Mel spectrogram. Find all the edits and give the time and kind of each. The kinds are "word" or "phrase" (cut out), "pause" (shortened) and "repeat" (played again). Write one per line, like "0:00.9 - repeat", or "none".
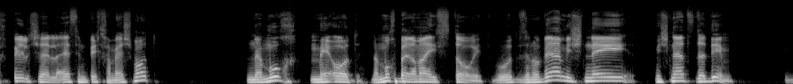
none

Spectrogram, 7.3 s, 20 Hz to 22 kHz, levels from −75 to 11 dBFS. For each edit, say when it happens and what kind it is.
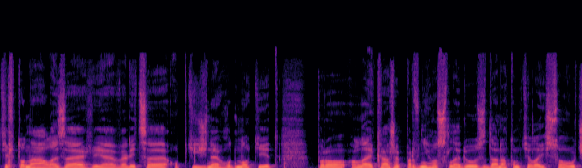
none

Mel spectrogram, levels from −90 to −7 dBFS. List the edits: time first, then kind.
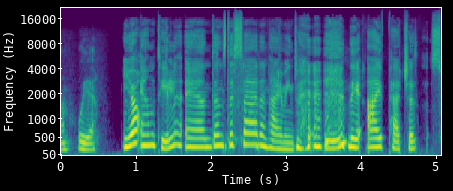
0:01.0 - phrase
0:02.2 - word
0:03.1 - word

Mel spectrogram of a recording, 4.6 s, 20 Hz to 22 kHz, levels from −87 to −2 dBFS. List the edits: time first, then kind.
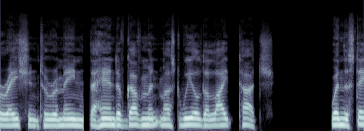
0:01.0 - word

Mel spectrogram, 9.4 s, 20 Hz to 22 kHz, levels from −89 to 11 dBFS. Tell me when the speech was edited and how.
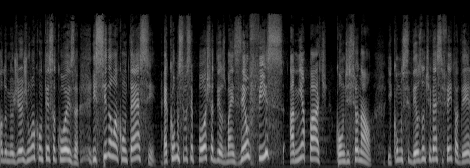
0:01.1 - word
0:03.2 - pause

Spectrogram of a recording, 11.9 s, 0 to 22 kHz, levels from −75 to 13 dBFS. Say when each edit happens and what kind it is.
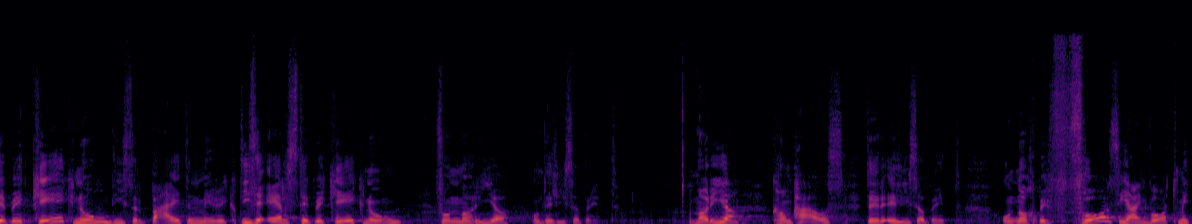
0:02.4 - word
0:08.0 - phrase

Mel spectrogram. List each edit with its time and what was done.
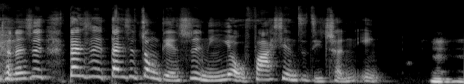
none

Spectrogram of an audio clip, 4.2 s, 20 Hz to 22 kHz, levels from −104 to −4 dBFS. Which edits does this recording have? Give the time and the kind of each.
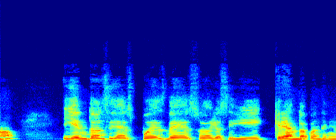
none

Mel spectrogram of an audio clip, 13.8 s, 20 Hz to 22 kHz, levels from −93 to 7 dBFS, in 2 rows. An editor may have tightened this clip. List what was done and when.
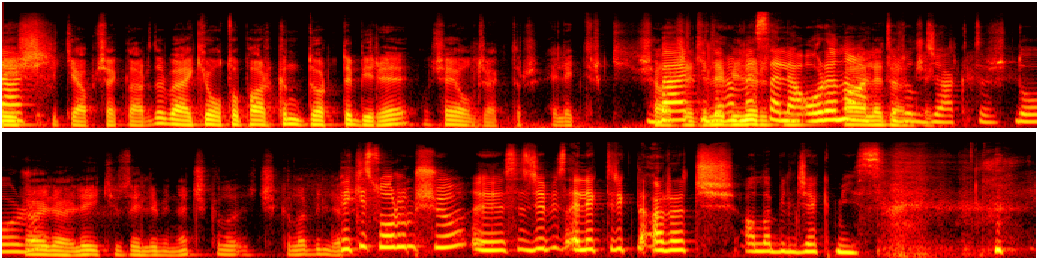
0:02.8 - pause

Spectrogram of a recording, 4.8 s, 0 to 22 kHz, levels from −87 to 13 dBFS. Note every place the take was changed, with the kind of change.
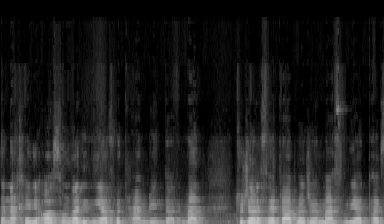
none

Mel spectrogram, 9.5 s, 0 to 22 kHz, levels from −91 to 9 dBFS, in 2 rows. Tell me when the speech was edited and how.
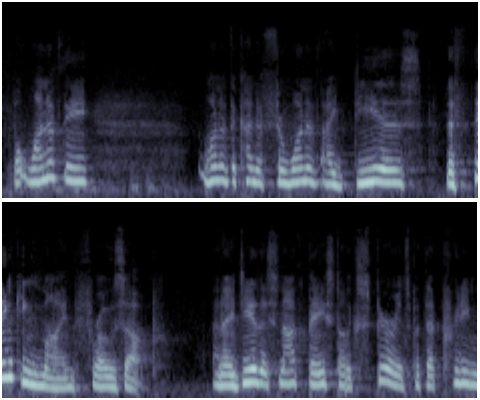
0:02.7 - word
0:03.2 - word
0:08.2 - word

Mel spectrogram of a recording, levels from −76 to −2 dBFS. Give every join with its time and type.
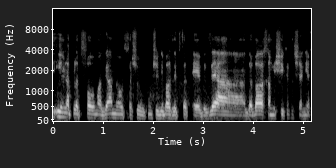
0:02.4 - word
0:02.7 - word

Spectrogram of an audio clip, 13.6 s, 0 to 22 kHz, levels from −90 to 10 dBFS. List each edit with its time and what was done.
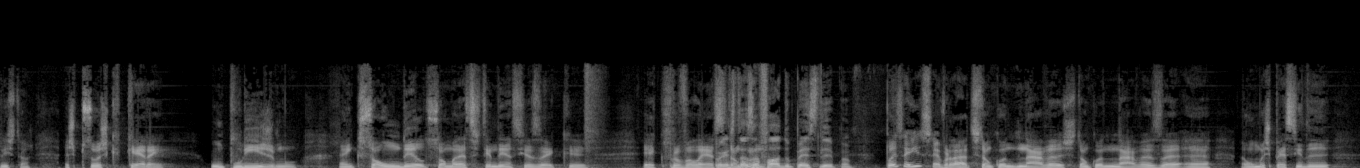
none

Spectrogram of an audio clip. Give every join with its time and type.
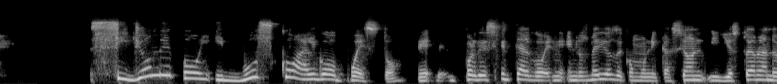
0:04.3 - word

